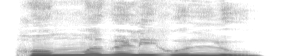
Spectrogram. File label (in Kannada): "ಹೊಮ್ಮಗಳಿಹುಲ್ಲು", Kannada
